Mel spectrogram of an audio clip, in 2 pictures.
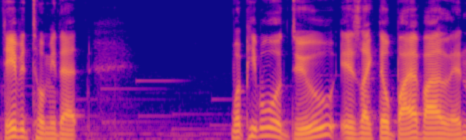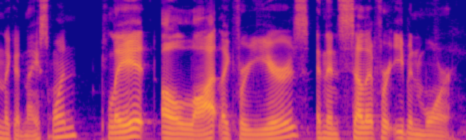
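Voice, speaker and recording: A man's voice: mid-range voice, normal speed, dry recording, faint music behind. Congested, nasally man chatting on a stream. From United States. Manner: rambling, relaxed, self-deprecating, frequent fillers and laughs. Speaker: livestream host. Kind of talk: casual chat reading and answering viewer chat.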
